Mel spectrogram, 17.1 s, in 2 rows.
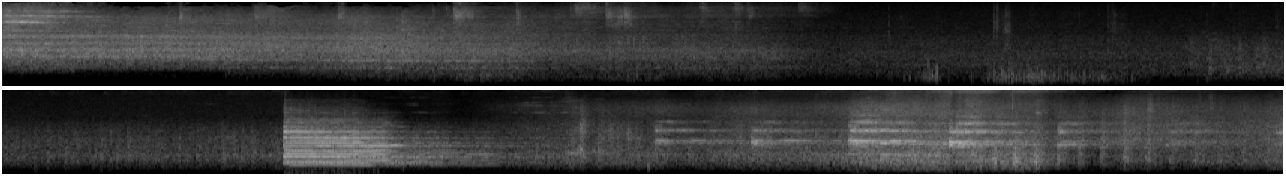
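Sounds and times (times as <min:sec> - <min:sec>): high-pitched squeals: 0:00.0 - 0:05.3
train rumbling past: 0:00.0 - 0:17.0
train horn blast: 0:10.4 - 0:12.1.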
